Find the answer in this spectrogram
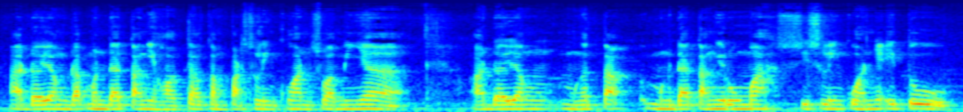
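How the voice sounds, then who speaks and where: A man's voice: mid-range voice, normal speed, a little hiss or hum. A man, a psychologist co-hosting a live Q&A on marriage problems, talking earnestly and animatedly. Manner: earnest, animated, acts out quoted wives and husbands. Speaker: psychologist and co-host.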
